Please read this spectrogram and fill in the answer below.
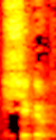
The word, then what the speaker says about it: sugar: 그 설탕, sugar이라고 하면은 SH처럼 해요. – 네. – 그죠? 근데 보통 S만 나오면은 그냥 S로 해요. 그러니까 네, 그래서 sugar 보면은 she처럼 발음을 해요.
